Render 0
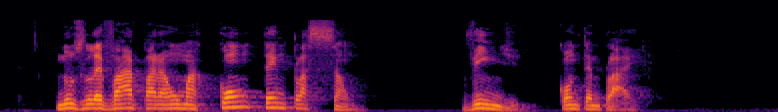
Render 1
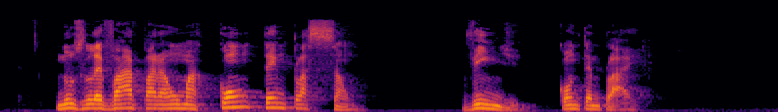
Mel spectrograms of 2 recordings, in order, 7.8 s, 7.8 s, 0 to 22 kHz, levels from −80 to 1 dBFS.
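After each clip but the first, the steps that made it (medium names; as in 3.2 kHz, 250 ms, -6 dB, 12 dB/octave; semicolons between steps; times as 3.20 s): treble shelf 6.9 kHz +9 dB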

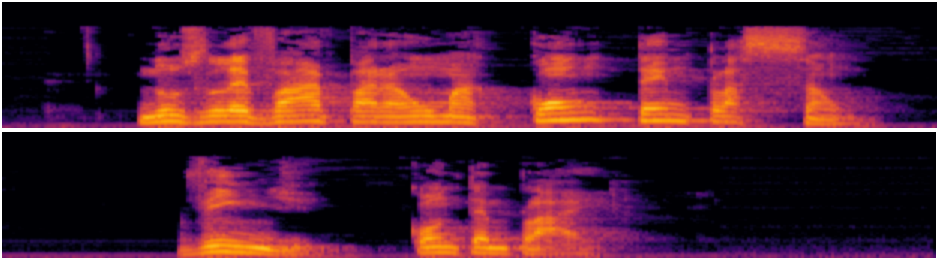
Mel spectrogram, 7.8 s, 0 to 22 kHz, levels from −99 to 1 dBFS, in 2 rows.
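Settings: comb 4.3 ms, depth 37%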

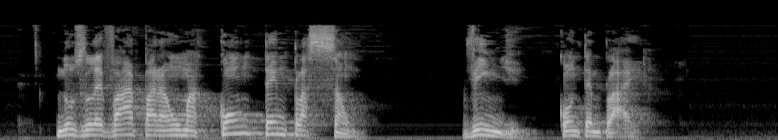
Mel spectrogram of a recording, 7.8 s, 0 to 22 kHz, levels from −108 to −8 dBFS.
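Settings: compression 10:1, threshold -24 dBFS, peak gain reduction 13.5 dB; trim -5.5 dB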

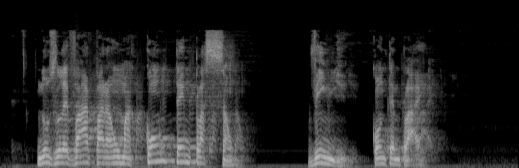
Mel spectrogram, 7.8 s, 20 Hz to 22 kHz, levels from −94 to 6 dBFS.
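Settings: speakerphone echo 180 ms, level -14 dB; trim +6.5 dB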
